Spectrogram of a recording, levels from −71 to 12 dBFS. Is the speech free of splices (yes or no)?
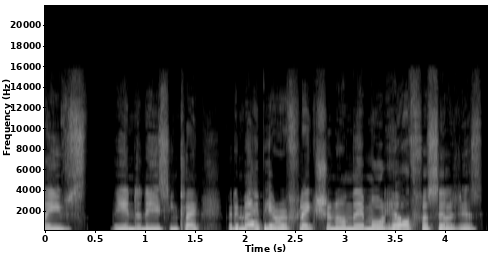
no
